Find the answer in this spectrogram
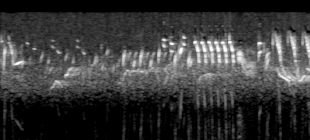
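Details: Goldfinch song for attracting goldfinches to a trap: soft twittering building into a loud, fast run of repeated bright notes, then slurred buzzy calls, over faint background hiss.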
